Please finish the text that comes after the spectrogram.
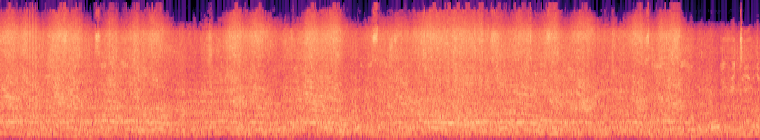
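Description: Race cars at the Snowball Derby roar steadily and loudly in a continuous engine drone as they lap the track, revving rising and falling throughout, with crowd and announcer voices mixed underneath.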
